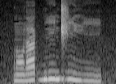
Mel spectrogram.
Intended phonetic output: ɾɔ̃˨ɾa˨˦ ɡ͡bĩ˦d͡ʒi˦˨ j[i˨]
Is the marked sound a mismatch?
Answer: no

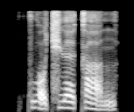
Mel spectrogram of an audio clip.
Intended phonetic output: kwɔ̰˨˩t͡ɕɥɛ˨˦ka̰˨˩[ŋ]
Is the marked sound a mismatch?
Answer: yes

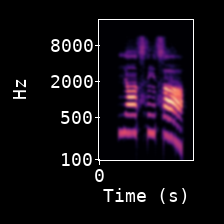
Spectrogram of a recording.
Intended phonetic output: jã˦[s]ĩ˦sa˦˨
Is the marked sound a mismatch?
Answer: no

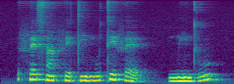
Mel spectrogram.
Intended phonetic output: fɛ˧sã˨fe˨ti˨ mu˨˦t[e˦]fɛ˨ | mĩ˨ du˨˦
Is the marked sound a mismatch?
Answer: yes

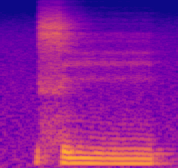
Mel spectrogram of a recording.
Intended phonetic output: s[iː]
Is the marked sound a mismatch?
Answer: no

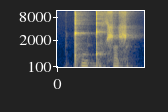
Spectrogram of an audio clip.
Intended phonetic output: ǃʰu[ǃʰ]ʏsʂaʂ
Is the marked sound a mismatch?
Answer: yes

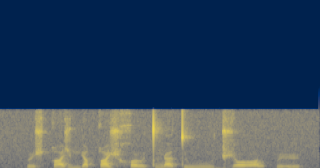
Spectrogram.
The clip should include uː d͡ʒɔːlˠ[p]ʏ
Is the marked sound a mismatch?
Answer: no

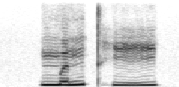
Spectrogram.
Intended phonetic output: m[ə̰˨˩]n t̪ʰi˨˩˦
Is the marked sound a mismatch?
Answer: yes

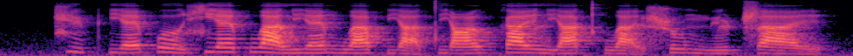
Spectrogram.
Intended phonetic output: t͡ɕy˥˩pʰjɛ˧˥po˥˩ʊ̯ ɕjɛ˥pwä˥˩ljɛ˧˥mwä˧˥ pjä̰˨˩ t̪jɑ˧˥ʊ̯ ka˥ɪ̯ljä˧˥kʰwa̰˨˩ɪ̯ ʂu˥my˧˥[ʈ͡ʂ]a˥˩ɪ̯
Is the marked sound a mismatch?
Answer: no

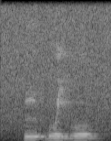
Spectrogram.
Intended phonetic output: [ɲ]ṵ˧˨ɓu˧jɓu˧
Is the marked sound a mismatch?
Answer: no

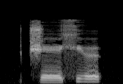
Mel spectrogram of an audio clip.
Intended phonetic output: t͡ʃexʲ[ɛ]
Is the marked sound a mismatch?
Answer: yes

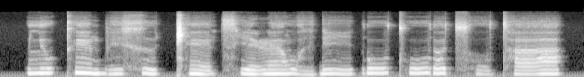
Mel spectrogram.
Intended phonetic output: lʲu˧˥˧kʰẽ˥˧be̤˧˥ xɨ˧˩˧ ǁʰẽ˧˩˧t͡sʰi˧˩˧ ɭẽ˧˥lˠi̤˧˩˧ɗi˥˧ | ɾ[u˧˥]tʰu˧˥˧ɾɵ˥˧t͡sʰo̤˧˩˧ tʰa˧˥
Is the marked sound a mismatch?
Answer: no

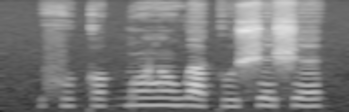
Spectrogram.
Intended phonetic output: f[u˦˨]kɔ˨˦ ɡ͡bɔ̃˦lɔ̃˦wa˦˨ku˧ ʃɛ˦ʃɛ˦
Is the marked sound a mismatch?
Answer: yes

